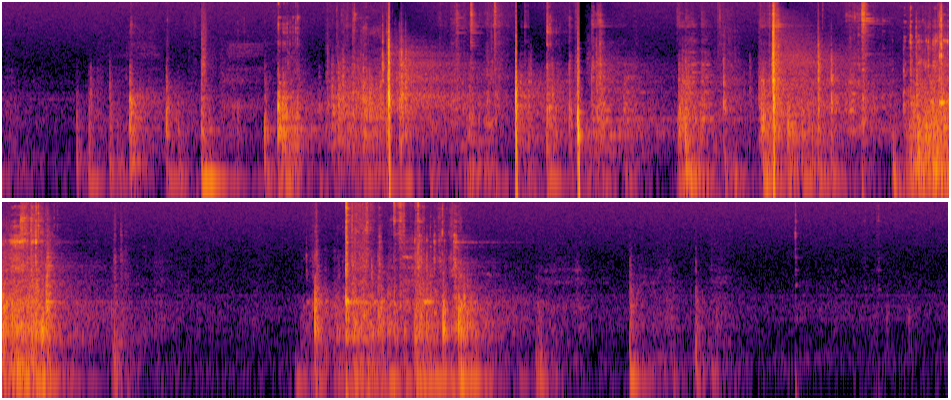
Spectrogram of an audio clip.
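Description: Clinks, knocks and rattling of hand tools and fittings as a ceramic wash basin is fitted to the wall, in two busy stretches with a short lull between them.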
